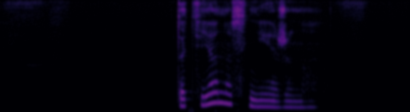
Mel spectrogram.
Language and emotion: Russian, sad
